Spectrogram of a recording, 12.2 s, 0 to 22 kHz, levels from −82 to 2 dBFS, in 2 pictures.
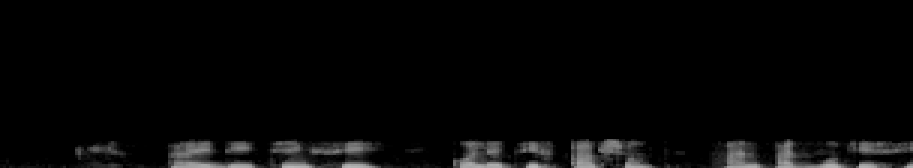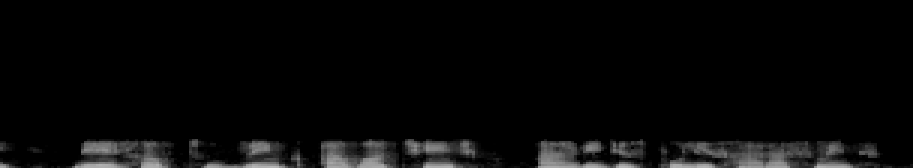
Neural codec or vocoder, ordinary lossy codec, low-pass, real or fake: none; AAC, 24 kbps; 3.6 kHz; real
